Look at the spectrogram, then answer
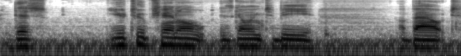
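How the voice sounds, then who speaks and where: A man's fairly low voice with an American accent, ordinary pitch variation, a fairly slow pace and audible room echo. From New York State, Hudson Valley. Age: 20s. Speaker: vlogger, landscaping business owner. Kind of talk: casual vlog monologue. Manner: halting, many fillers.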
